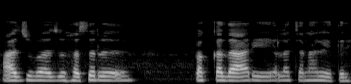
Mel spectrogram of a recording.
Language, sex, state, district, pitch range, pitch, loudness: Kannada, female, Karnataka, Dharwad, 180-190 Hz, 185 Hz, -24 LUFS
